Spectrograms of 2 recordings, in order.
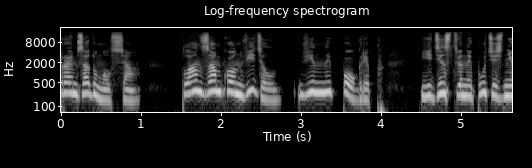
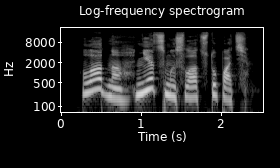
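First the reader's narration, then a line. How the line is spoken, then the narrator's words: Sighing. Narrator (Russian): вздохнул Эрисхайм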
